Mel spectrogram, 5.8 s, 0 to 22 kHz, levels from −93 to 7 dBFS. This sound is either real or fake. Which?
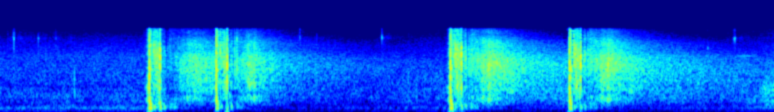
real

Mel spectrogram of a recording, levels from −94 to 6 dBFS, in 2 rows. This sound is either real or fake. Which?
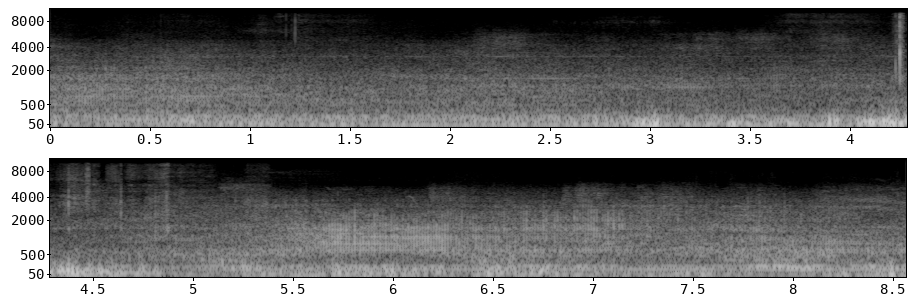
real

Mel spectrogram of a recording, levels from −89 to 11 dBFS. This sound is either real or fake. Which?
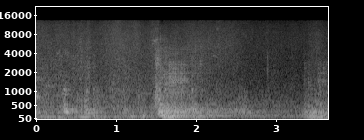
real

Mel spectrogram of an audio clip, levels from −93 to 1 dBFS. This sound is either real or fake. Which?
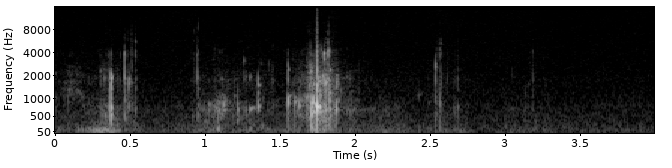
real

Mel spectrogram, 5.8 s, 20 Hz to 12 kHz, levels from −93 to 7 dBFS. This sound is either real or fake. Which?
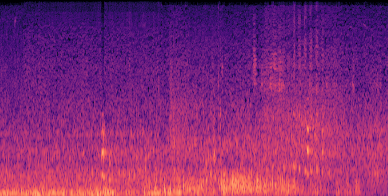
real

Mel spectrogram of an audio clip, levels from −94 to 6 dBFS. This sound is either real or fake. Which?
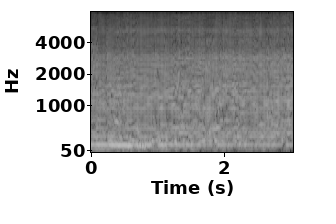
fake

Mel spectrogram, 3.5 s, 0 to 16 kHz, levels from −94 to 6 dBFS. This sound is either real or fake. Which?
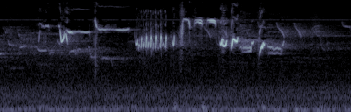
real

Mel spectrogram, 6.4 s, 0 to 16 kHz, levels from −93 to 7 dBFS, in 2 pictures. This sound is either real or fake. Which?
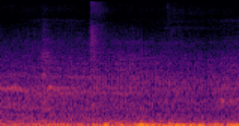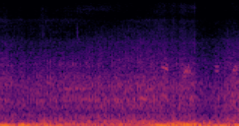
fake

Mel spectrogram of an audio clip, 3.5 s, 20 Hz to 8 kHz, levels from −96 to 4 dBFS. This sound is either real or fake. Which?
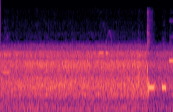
real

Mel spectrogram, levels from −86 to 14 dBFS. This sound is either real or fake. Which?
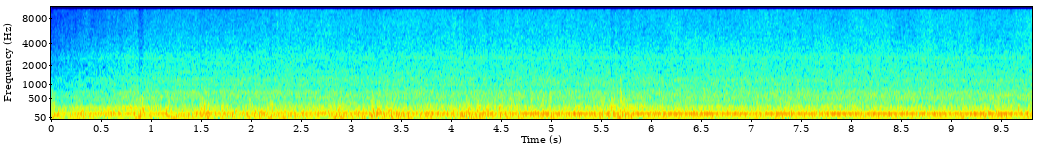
real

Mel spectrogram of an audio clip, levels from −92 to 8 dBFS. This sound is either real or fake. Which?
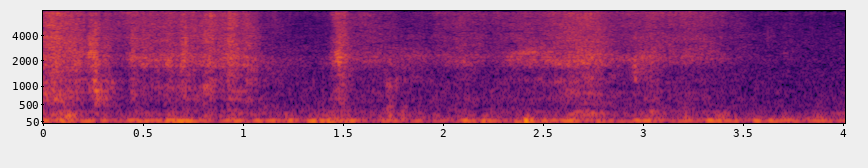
real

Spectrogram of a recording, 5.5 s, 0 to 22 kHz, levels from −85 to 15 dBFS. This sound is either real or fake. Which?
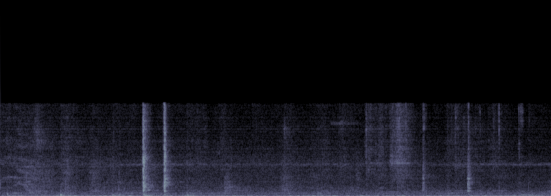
fake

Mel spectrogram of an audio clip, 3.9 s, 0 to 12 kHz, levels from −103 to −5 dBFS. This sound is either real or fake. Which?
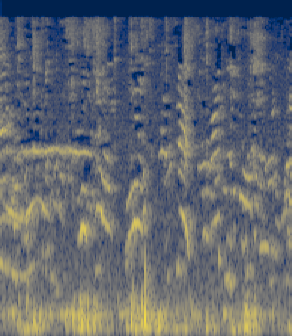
fake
